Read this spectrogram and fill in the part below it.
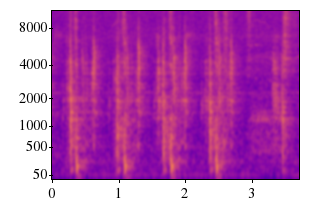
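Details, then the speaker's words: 1977 Yamaha YZ100, not run in over 20 years, kicked over with a little oil added down the cylinder: an even, strong chuff every second or two with no scraping. Compression sounds healthy, good against a finger over the plug hole. "she sounds healthy nothing out of the ordinary got some good got some good compression when I stick my finger Over the Hole"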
